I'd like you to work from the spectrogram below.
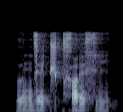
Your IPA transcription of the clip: ɯ n d e t͡ʃ e t x ɑ ɾ e x i

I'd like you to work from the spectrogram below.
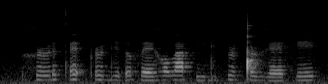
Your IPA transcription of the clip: x ə˞ ɾ ə tʼ ɛ ʔ pʼ ə˞ d ɪ ʔ ə f ɛ ɣ ɔ β a h i d i ʔ ɠ ə˞ ǃ ə˞ ɣ ɛ x e

